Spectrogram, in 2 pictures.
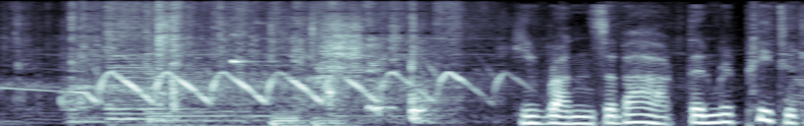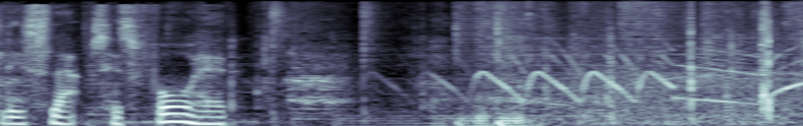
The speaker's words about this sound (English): sighs with relief hearing the sirens.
